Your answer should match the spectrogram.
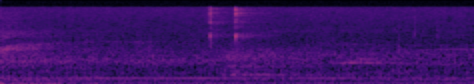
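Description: Near silence: room tone with two faint computer mouse clicks about a second in.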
